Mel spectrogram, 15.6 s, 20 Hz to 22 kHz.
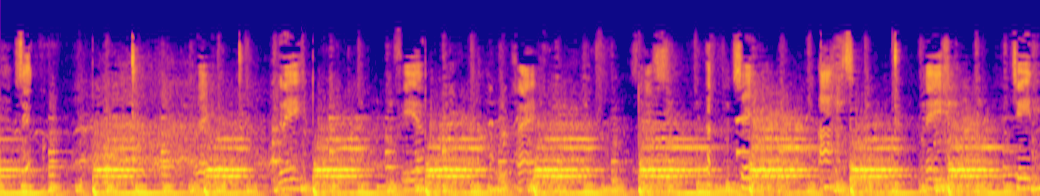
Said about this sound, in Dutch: Als het kerstnacht is geworden. En de kerkklok 12 slaat.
